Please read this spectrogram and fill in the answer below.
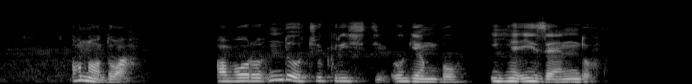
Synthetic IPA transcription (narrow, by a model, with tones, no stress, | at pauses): ɔ˦nɔ˨dʊ˨a˨ | ɔ˨bʊ˨ɾʊ˨n̩˦dɪ˦o˨tu˦kɾi˦sti˨o˦ɡe˦m̩˦bʊ˦ | i˦ɦe˦i˦ze˨n̩˦dʊ˨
